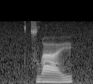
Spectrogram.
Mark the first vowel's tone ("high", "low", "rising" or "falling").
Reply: low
